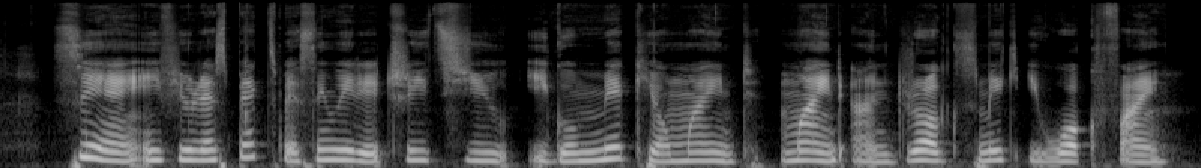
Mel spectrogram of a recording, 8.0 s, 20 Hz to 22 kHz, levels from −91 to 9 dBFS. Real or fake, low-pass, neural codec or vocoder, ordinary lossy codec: real; none; none; none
